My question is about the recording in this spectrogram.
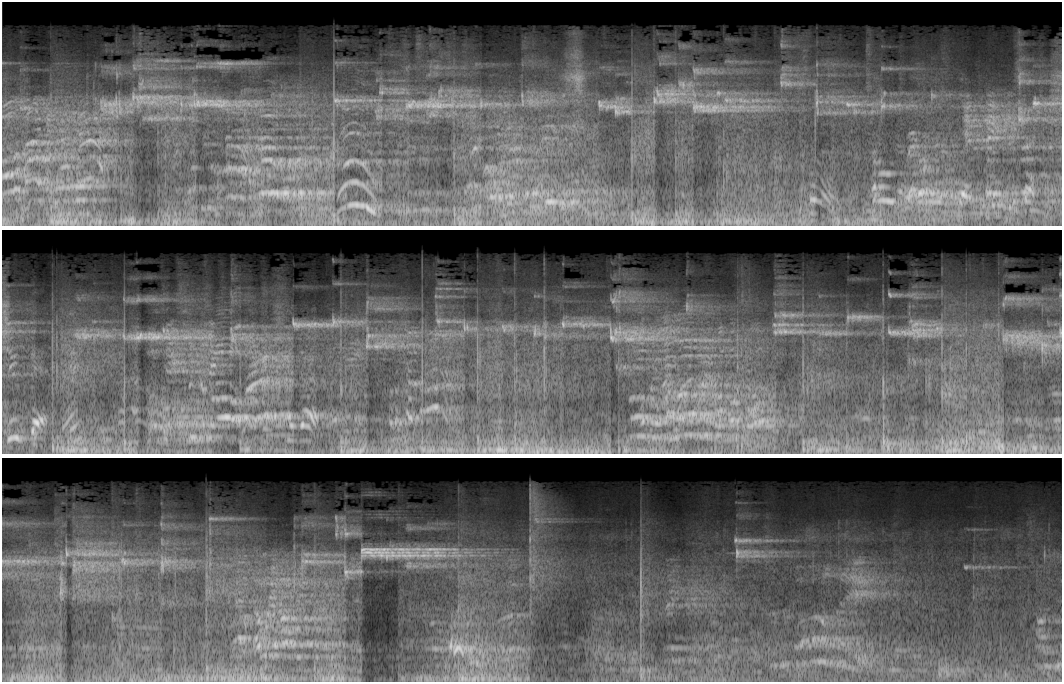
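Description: Live basketball play in a large, echoing gym: a basketball dribbled and bouncing on the hardwood court, with sneakers squeaking and players calling out. It gets quieter for the last few seconds.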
